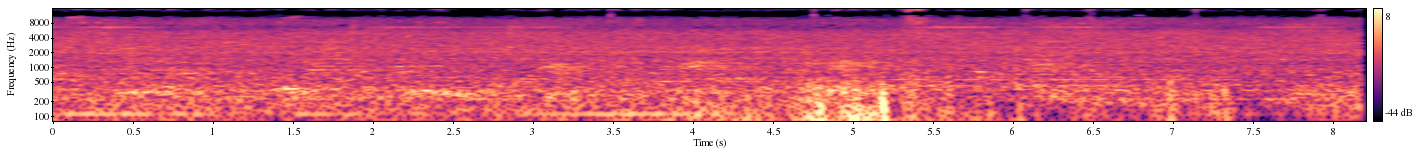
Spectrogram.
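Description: Station platform ambience beside a standing JR West 207 series electric train: a steady low hum from the idle train, with a short cluster of low thumps about five seconds in.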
